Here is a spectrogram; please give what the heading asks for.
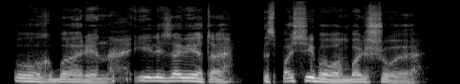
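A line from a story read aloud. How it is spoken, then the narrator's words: Relieved sigh. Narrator (Russian): С облегчением вздохнул Степан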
